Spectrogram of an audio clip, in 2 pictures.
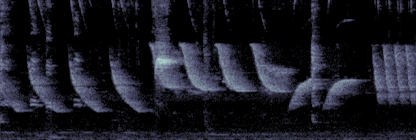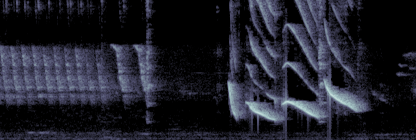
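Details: Song of a green-winged saltator, meant for young birds to learn: quick repeated downslurred notes, then a long buzzy rattle-like trill, a brief silence, and a closing run of loud falling whistles.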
